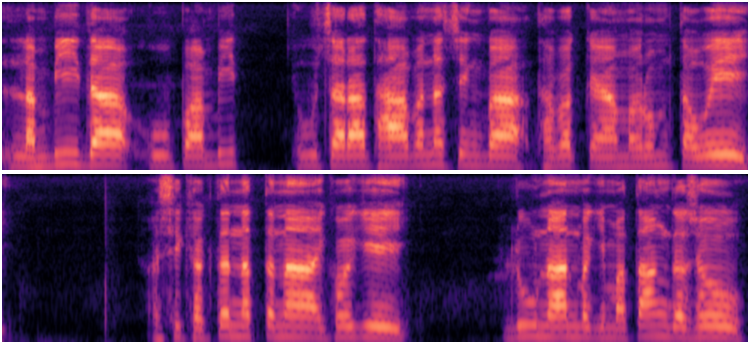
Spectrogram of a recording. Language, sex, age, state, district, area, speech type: Manipuri, male, 60+, Manipur, Bishnupur, rural, spontaneous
